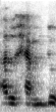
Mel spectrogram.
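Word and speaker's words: الحمد: Jangan bacanya alhamdu. Al. Nah, kayak kemarin yang talaki Al-Fatihah ya. Walaupun saya juga sampaikan hari Kamis tuh. Ketika baca alhamdu jangan jadi tebel.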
